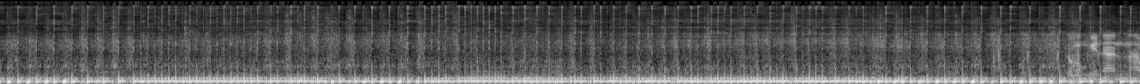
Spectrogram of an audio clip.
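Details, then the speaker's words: Honda Supra X 125 motorcycle after loose valve clearance (tek-tek ticking) was adjusted: steady, even single-cylinder thrum with no tapping from the head; normal running after valve adjustment. "Oke, bro. Suaranya sudah disesuaikan, bro."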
